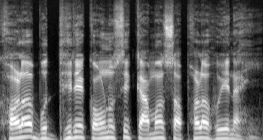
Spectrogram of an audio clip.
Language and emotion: Odia, neutral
